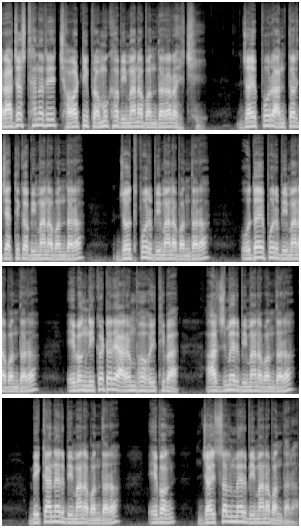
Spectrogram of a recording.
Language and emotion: Odia, neutral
